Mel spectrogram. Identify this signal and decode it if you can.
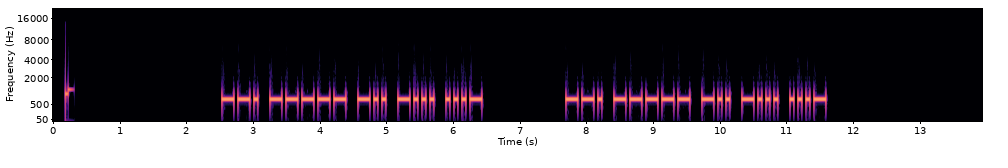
Morse code, heard as a keyed tone, about 20 wpm, 700 Hz. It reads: G0DBV G0DBV
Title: DXCC-100 Call Signs - 5 Characters - Repeated 2x - 20wpm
